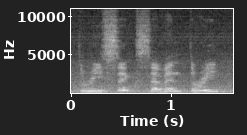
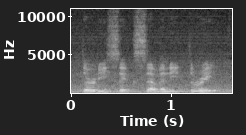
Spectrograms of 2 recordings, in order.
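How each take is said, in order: Both takes have the same delivery.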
